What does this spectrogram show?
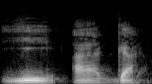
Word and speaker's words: IAGA: Now, just in case anybody is wondering, IAGA Africa, IAGA. That's it. 3 syllables.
